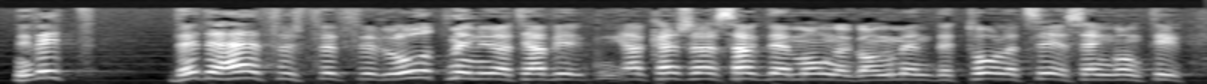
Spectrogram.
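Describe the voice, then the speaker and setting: Male preacher, high voice, animated delivery, dull lo-fi recording. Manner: animated, swings from loud exclamations to quiet asides. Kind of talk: sermon.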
